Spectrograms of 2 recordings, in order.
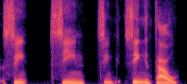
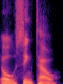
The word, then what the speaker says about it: Tsingtao: Yeah, Sing Tao, TSINGTAO, Sing Tao. I believe that's how you pronounce that.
